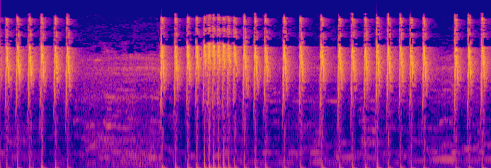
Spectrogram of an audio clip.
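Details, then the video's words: Bulbul (cucak cungkok) in a bird contest, giving sharp, snapping chip notes in quick series, with a near-silent gap, then a rattling flurry before the steady chipping resumes. "cucak cungkok full tembakan poin tertinggi dalam perlombaan burung"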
